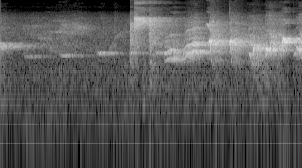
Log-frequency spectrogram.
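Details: White-rumped shama kept for breeding, calling to stir the opposite sex before mating; a thin sustained whistle first, then a sudden burst of loud, fast, varied chirps and trills.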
